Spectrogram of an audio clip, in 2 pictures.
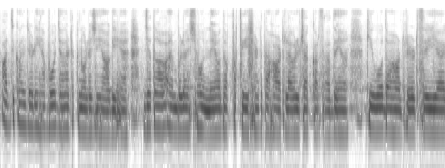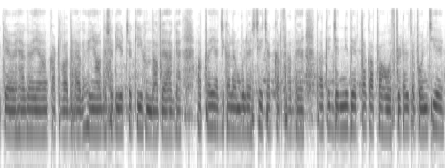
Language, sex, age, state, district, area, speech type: Punjabi, male, 18-30, Punjab, Firozpur, urban, spontaneous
